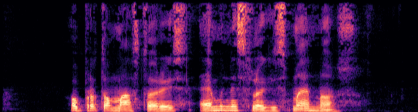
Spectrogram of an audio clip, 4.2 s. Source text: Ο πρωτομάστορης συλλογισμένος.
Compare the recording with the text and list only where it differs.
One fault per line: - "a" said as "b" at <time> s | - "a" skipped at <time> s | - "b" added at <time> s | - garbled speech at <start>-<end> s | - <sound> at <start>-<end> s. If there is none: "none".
- "έμεινε" added at 2.0 s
